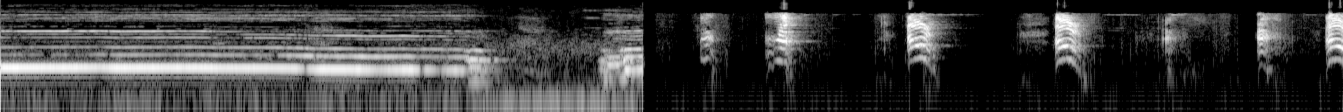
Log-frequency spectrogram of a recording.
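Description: A Siberian husky howls one long steady note, gliding up into it and holding it for about three and a half seconds. After an abrupt cut, a French bulldog puppy gives a string of short high yips, about one a second.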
